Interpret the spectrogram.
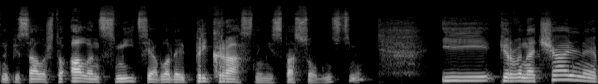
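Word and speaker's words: Smithee: Ну, то есть, э, по идее, это произносится как Смити И вот посчитали,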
